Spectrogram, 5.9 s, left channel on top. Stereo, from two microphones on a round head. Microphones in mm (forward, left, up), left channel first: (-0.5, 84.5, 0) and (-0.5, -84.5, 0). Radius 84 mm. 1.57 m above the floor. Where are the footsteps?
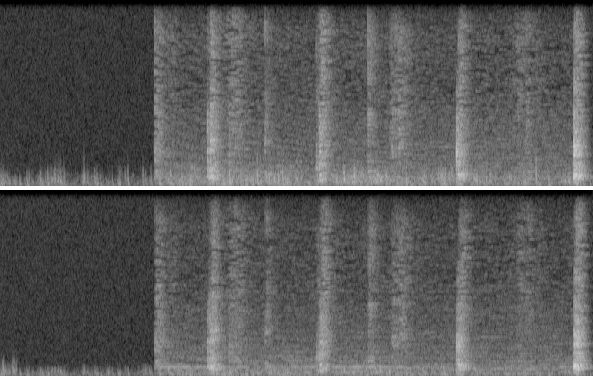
75° left (ahead or behind), 5.5 m; by 5.8 s 50° left (ahead or behind), 6 m.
